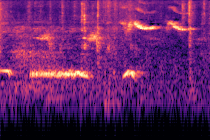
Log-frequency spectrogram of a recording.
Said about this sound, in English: I've got a couple more Gouldians in here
